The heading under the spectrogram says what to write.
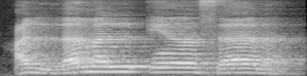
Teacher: نون ساکن کے بعد سین ہے، اخفاء حقیقی ہوگا، سا الف مدہ ہے، ایک الف کے برابر کھینچ کر بھی پڑھنا ہے۔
